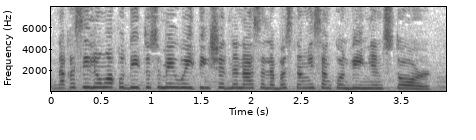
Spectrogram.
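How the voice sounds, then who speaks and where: A woman's voice: very high-pitched, steady tone, quick pace, bright, forceful tone. A woman playing a young woman stranded at night after a bus cut its route, complaining in exasperation in a radio drama. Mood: exasperated.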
